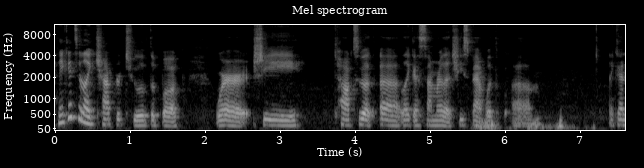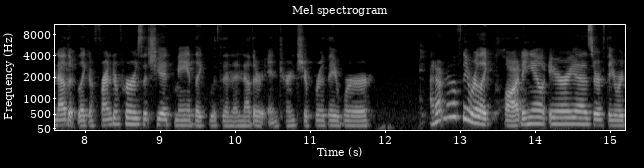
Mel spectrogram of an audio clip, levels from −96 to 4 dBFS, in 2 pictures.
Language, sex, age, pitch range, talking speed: English, female, 20-39, 150-180 Hz, 215 wpm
